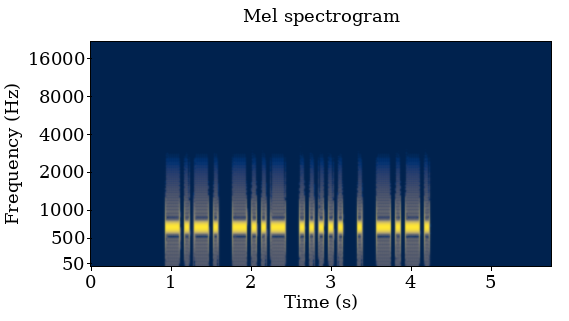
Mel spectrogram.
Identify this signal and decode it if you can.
Morse code, heard as a keyed tone, about 20 wpm, 700 Hz. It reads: CX5EC
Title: DXCC-100 Call Signs - 5 Characters - Repeated 3x - 20wpm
